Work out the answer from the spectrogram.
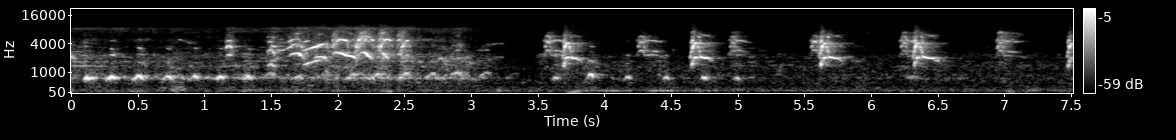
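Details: Nocturnal flyover call of the Black-bellied Whistling-Duck from Las Colonias, Santa Fe; steady low whistles lead into a dense burst of rapid high chatter, then separate sharp whistled notes repeated roughly every half second.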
